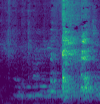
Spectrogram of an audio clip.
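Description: A person's voice making two short, harsh bursts a little over a second in, amid low voices.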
